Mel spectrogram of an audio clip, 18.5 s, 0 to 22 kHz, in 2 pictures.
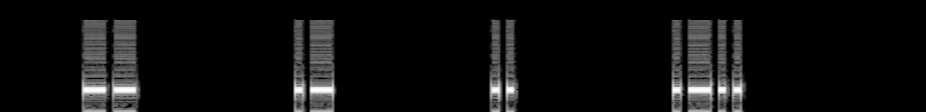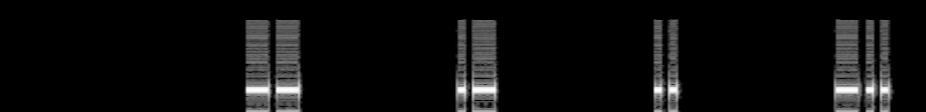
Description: Morse code, heard as a keyed tone, about 16 wpm, spaced as for 5 wpm, 800 Hz. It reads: MAIL MAID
